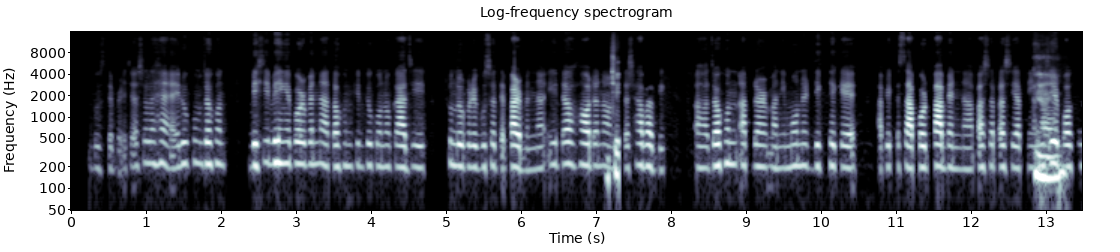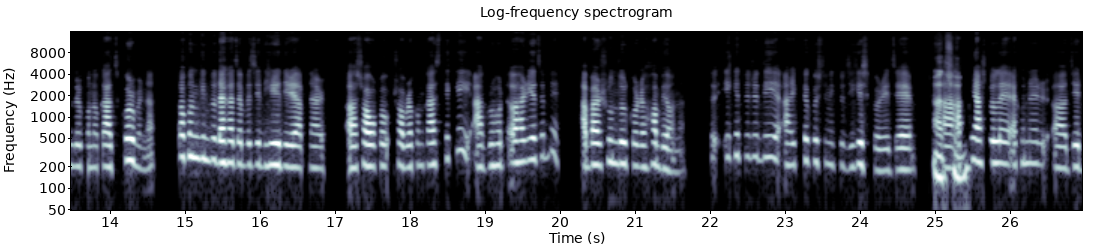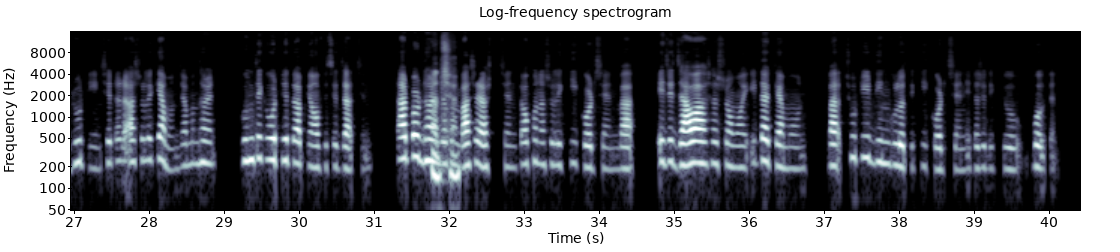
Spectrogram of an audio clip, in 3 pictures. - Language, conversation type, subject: Bengali, advice, দৈনন্দিন রুটিনের মধ্যে আমার জীবন কেন নিরর্থক মনে হয়?
- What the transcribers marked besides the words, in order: static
